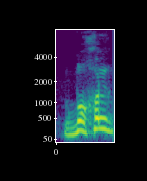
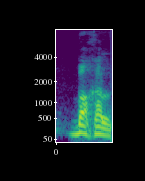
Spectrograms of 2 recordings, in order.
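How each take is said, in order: First: بخل said "bukhl", u after the b; original reading. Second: بخل said "bakhal", with a vowels; misremembered reading. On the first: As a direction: give بخل its u vowel, "bukhl". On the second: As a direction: swap the u of بخل for a. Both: Shown as a demonstration. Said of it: "تلفظ میں تبدیلی آ گئی".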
